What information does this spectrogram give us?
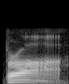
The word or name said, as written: braw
